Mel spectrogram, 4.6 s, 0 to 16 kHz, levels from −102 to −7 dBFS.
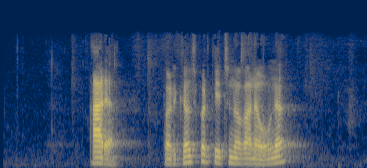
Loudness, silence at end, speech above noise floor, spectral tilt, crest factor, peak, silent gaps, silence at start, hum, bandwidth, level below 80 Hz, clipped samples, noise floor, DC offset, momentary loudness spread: -29 LUFS; 0.9 s; 47 dB; -6 dB/octave; 28 dB; -4 dBFS; none; 1.15 s; none; 7.8 kHz; -66 dBFS; under 0.1%; -75 dBFS; under 0.1%; 14 LU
